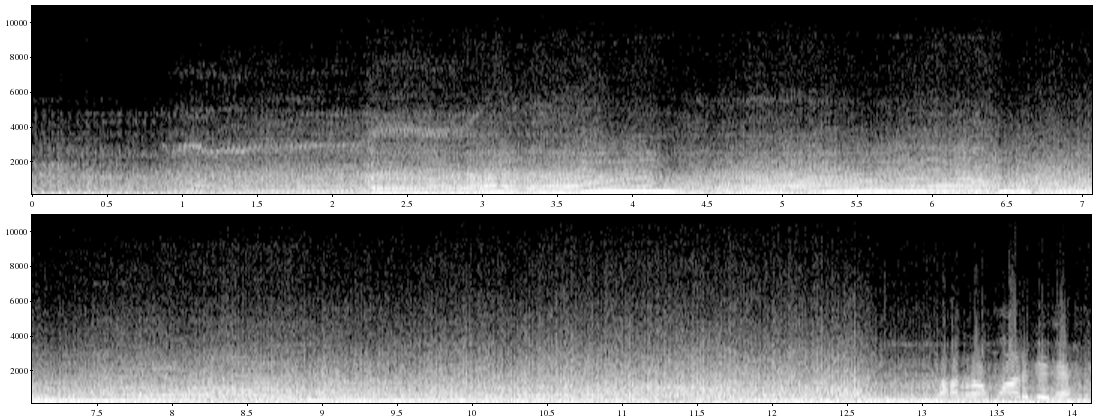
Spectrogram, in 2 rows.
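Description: A TVS Apache RR310 motorcycle accelerating in third gear, loud engine note rising in pitch then holding steady under heavy wind rush, with a rider talking over it.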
